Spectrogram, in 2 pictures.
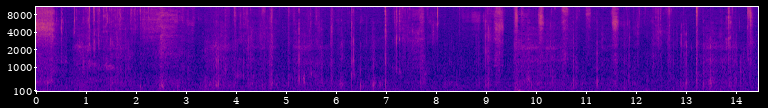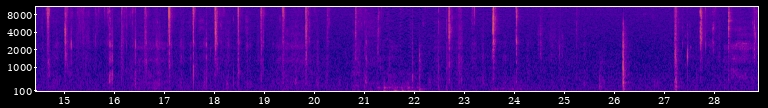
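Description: Fried chicken crust crunching as it is bitten and chewed, a run of many small, sharp crunches.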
